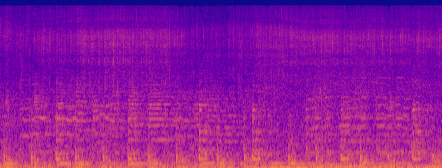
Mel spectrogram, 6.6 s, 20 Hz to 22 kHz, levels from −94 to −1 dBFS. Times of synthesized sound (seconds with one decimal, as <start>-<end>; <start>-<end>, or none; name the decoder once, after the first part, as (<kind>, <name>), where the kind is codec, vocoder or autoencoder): 1.0-1.7 (vocoder, BigVGAN v2)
